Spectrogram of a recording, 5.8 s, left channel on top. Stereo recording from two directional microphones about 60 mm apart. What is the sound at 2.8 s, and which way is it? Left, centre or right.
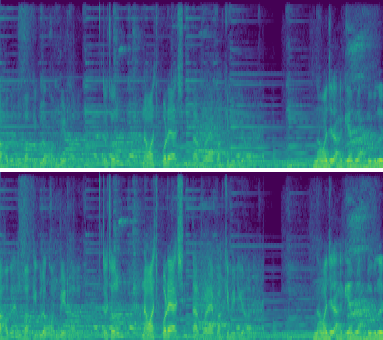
Speech, centre.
